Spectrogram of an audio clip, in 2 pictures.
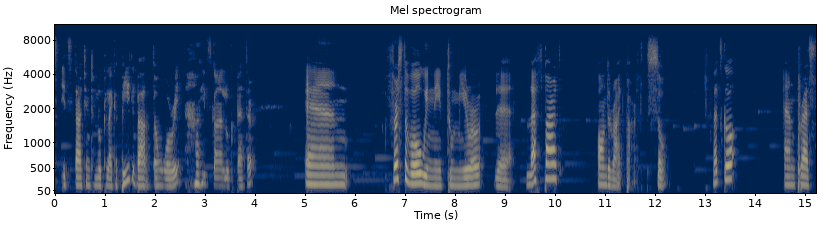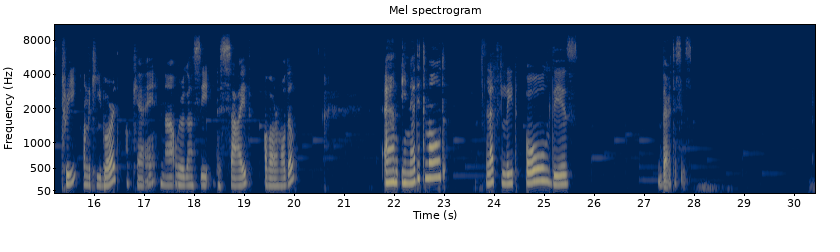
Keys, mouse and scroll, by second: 1.3-2.0 scroll up 1, 2.0-2.8 scroll down 1, 2.8-5.2 middle drag, 5.2-5.6 scroll up 2, 5.6-7.0 scroll down 2, 7.0-10.0 middle drag, 10.2 shift+middle drag, 10.5 scroll up 2, 10.9-12.6 shift+middle drag, 12.6 KP_3, 13.9-14.5 scroll up 2, 14.5-15.1 shift+middle drag, 15.1-16.5 scroll down 3, 16.5-18.2 shift+middle drag, 18.2-21.1 scroll up 1, 21.1 Tab, 22.4 alt+z, 23.1 click, 30.0 x.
